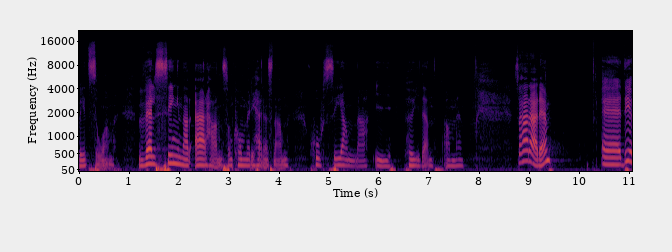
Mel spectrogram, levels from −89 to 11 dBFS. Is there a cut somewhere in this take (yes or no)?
no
